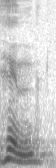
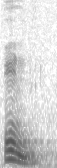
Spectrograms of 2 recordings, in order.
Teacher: The word Sindhu became Hind, and the word Hind turns into Ind because the aspirate Ha is missed and is made an inaspirate sound by the replacement of the H sound by the vowel sound. So, he becomes E, and therefore, the word Hind has become Ind.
